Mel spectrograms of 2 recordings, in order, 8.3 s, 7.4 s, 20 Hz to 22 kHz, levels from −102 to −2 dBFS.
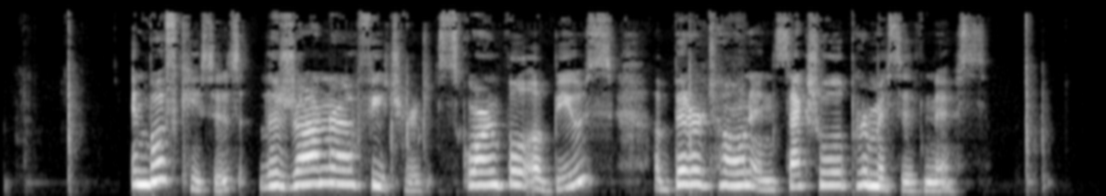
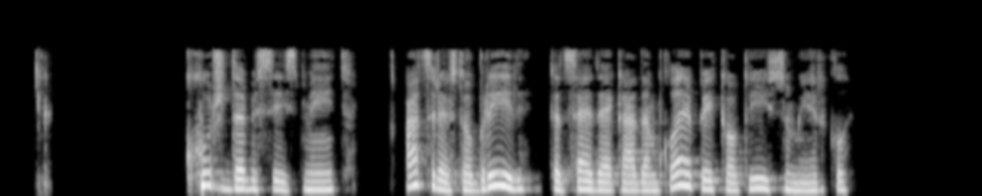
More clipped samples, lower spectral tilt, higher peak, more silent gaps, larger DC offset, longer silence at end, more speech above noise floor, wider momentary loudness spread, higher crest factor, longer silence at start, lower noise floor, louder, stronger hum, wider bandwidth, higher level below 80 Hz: neither; second, -3.5 dB/octave vs -6 dB/octave; about the same, 0 dBFS vs 0 dBFS; second, none vs 0.39-1.39 s, 2.69-3.04 s, 4.06-4.12 s; neither; second, 0.6 s vs 1 s; second, 37 dB vs over 74 dB; first, 21 LU vs 11 LU; about the same, 18 dB vs 18 dB; first, 0.5 s vs 0.25 s; second, -55 dBFS vs under -90 dBFS; about the same, -18 LUFS vs -17 LUFS; neither; first, 17 kHz vs 8 kHz; second, -70 dBFS vs -58 dBFS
